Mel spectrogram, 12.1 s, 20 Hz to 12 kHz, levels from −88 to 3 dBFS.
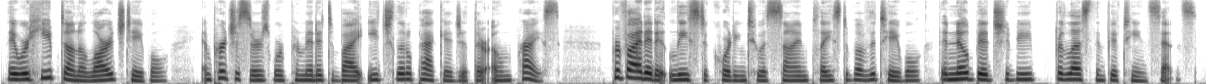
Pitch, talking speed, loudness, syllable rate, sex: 200 Hz, 205 wpm, -20 LUFS, 5.9 syllables/s, female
